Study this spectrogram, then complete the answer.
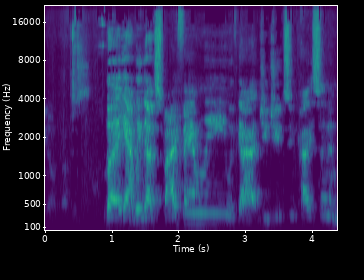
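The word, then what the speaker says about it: Spy × Family: I learned from Hunter x Hunter you don't pronounce the X.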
